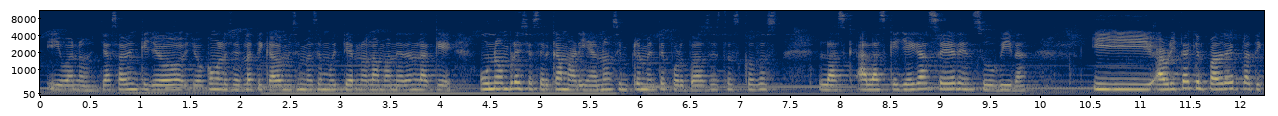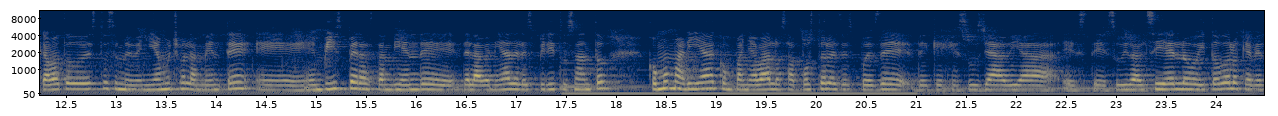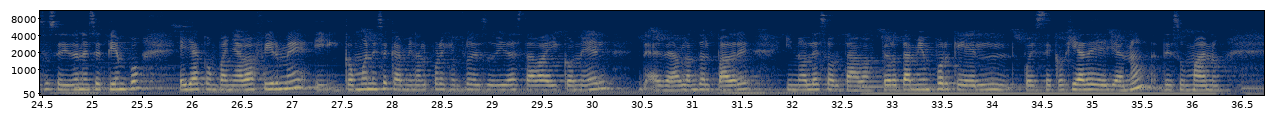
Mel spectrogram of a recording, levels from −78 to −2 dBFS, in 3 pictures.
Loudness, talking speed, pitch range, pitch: -27 LUFS, 220 wpm, 195-225 Hz, 205 Hz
